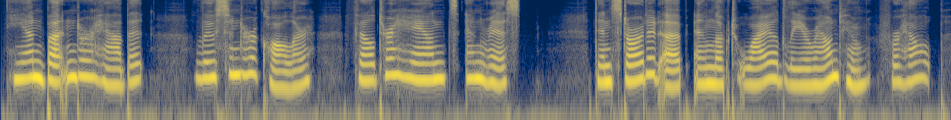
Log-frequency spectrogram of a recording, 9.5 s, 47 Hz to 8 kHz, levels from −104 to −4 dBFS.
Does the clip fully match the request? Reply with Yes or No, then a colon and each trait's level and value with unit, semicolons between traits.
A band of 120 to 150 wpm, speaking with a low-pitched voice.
No: average, 140 wpm; very high, 255 Hz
